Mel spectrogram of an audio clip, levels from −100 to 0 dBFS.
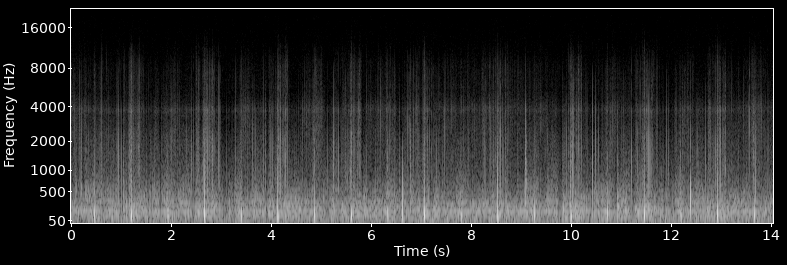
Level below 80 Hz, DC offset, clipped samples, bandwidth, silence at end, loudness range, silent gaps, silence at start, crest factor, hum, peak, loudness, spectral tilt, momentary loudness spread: -44 dBFS; under 0.1%; under 0.1%; 8.6 kHz; 0 s; 1 LU; none; 0 s; 26 dB; none; -6 dBFS; -33 LUFS; -9 dB/octave; 10 LU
